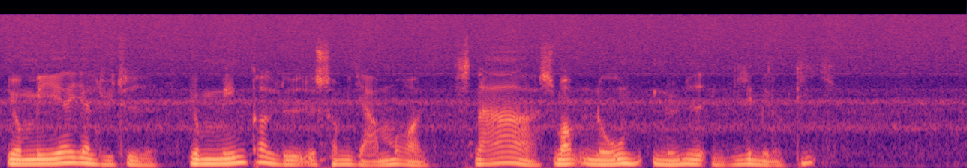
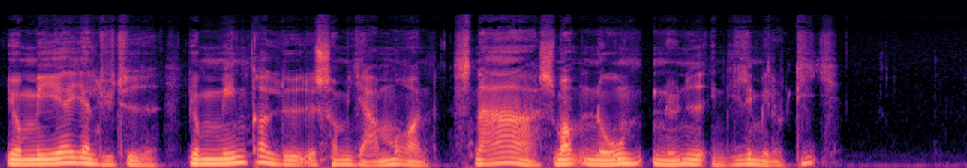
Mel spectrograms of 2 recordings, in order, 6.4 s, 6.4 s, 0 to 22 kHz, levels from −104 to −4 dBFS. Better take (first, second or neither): second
